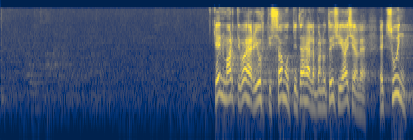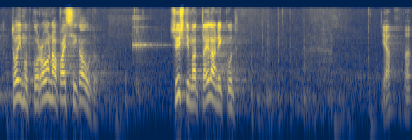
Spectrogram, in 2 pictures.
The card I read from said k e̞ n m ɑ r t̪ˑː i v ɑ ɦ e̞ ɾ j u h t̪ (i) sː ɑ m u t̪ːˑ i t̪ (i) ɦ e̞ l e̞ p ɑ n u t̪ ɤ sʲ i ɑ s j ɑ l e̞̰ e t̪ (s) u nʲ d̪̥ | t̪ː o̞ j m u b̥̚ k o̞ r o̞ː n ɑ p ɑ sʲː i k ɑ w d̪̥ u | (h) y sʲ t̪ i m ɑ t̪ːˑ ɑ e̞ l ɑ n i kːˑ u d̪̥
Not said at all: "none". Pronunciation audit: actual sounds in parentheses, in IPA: i, æ, s, s

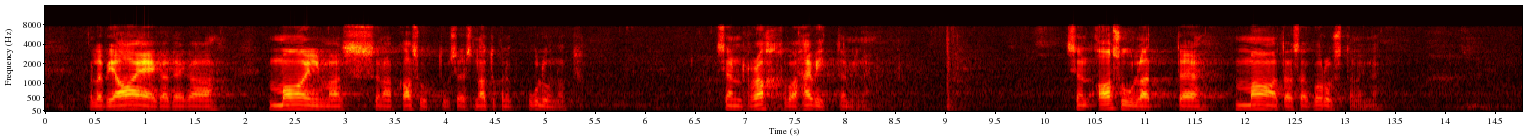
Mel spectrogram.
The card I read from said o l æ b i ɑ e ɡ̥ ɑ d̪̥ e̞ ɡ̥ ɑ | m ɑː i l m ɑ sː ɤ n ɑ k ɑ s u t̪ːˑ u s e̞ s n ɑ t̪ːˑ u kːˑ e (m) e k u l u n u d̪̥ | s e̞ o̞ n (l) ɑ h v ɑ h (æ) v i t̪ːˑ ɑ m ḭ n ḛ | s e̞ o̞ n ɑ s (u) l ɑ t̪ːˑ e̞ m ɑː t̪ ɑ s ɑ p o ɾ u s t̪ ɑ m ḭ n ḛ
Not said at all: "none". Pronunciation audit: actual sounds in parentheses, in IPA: n, r, æ, u

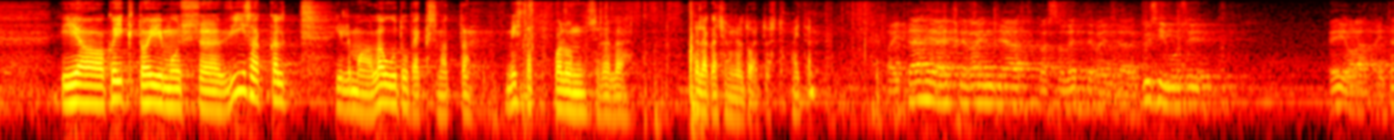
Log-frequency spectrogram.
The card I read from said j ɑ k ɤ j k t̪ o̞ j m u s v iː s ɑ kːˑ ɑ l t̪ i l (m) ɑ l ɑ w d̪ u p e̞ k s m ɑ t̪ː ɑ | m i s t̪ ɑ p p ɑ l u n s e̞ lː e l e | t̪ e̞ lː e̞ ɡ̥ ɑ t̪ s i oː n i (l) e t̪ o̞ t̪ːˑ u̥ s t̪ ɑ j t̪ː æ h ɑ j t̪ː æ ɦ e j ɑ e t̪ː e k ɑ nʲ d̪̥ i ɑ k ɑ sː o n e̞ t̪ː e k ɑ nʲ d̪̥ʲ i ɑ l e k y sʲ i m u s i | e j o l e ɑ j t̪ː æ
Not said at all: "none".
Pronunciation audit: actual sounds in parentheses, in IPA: m, l

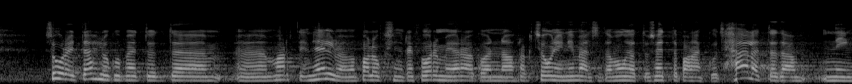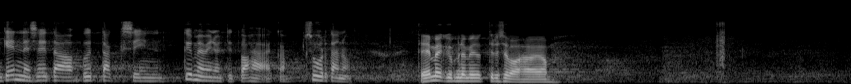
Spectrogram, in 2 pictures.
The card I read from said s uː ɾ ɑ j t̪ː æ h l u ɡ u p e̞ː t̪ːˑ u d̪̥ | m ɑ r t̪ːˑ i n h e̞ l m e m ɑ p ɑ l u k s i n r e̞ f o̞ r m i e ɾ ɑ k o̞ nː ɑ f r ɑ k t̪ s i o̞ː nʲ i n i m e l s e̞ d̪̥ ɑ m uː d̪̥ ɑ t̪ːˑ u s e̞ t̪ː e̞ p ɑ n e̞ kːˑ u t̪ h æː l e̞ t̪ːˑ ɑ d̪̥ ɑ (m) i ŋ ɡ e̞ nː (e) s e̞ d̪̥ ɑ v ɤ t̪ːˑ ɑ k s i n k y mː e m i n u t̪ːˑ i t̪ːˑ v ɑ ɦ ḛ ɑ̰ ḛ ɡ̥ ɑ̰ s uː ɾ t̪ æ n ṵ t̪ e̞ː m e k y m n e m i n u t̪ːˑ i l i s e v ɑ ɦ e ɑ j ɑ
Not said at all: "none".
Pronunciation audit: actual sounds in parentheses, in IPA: n, e

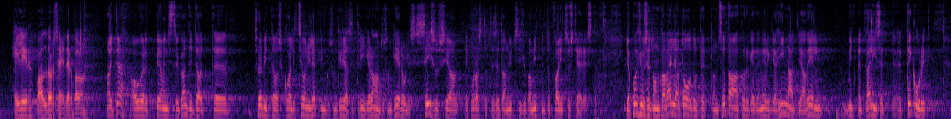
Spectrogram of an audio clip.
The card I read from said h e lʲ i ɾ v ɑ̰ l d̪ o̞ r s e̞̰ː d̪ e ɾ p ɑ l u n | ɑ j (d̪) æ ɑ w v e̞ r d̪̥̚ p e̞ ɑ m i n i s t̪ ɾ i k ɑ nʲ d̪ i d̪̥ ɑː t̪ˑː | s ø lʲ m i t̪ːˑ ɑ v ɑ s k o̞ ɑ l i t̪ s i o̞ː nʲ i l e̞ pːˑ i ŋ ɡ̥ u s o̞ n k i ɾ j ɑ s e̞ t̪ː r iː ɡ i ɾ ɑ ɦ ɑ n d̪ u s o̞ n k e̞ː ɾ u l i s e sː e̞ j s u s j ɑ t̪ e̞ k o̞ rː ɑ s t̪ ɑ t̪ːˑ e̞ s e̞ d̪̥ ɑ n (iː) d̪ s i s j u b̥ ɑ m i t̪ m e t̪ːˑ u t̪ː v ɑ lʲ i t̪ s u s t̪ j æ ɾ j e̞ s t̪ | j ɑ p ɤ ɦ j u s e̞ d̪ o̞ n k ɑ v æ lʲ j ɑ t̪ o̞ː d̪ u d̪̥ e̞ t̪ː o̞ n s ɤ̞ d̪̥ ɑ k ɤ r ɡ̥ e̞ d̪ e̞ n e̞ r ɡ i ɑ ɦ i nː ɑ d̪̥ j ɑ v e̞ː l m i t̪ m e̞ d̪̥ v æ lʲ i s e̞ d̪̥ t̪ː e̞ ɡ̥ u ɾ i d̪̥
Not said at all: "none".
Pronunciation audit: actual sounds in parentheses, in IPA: t̪, yː

